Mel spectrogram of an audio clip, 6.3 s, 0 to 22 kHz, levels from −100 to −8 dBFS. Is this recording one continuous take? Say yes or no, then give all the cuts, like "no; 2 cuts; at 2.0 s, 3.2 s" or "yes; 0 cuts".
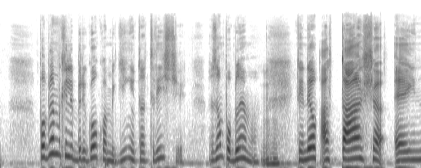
no; 1 cut; at 4.7 s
